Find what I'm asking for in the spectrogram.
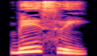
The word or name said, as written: ಬೇಸ್ರಿ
